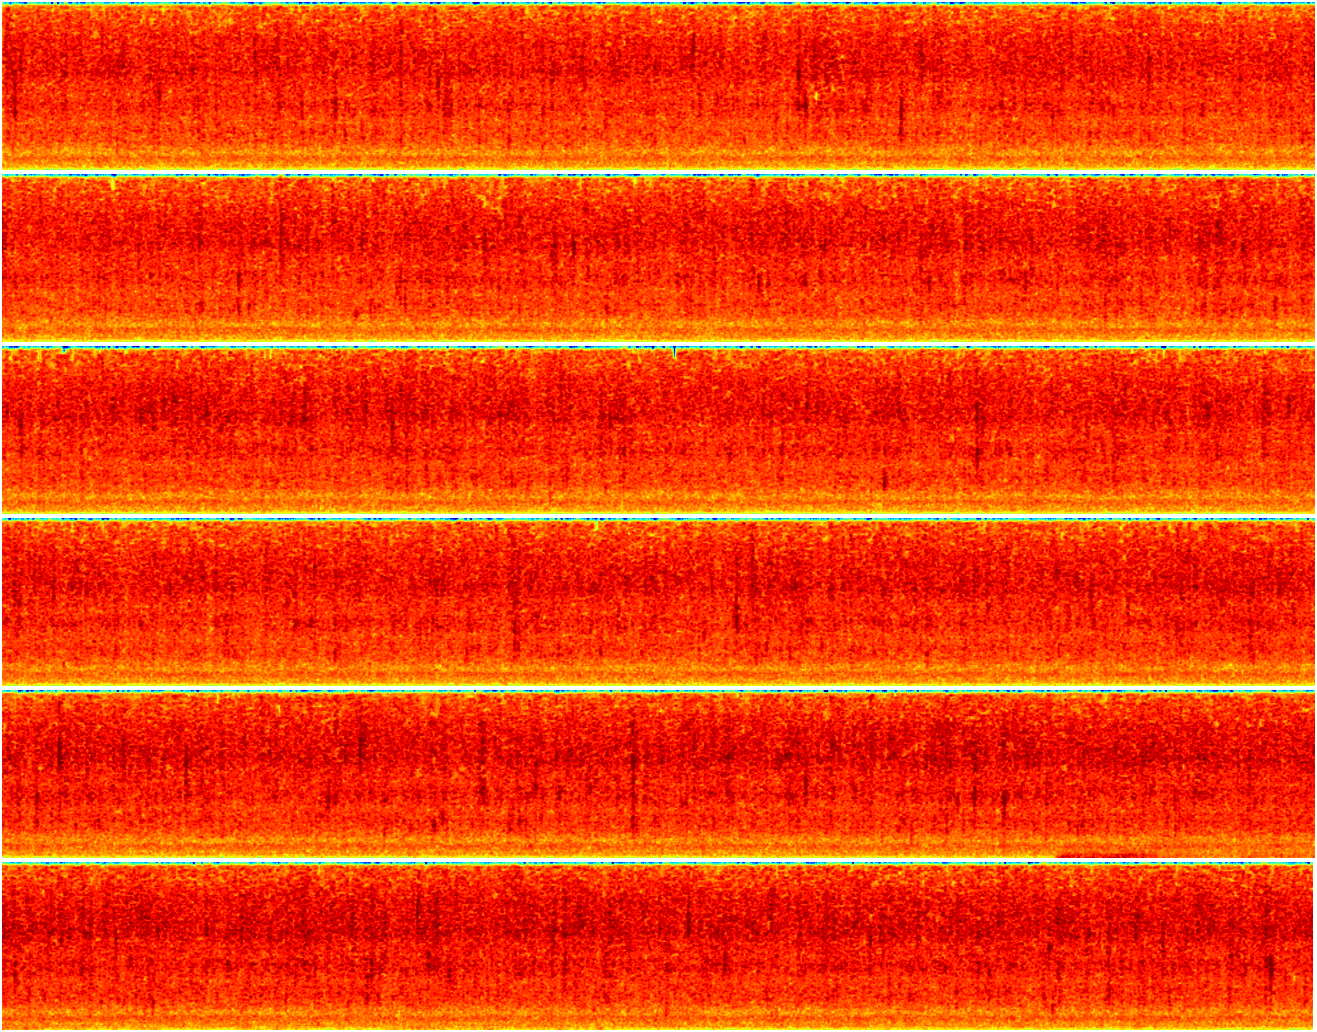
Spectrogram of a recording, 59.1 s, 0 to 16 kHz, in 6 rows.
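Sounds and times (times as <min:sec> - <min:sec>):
heavy rain hissing: 0:45.0 - 0:56.2.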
